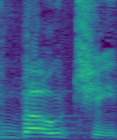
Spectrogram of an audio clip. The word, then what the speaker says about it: bocce: saying I think box yes it's Bochy that's how they pronounce it here in Kansas City okay all right Angie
